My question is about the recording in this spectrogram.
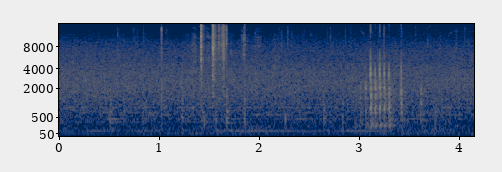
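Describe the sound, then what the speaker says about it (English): A wooden door creaks shut in Kingdom Come: Deliverance, a faint medieval-setting game, with quiet creaking and a brief cluster of sharp clicks near the end over a low background hum. "maybe just shut the door in case he wanders past as I'm in here."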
